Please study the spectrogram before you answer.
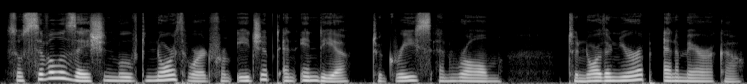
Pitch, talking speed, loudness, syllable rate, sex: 170 Hz, 135 wpm, -18 LUFS, 5.1 syllables/s, female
